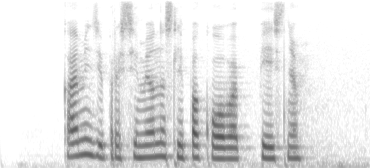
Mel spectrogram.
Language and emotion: Russian, neutral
